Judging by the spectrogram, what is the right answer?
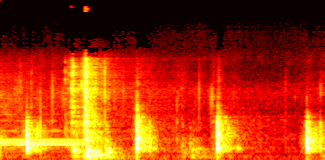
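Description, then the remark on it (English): A door latch clicks and the door of Venuti's insurance office, in a sway-back two-story building, swings open with a brief creak and a solid thump, followed by a few slow, heavy, distinct footsteps stepping inside. “I opened the door and walked in.”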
